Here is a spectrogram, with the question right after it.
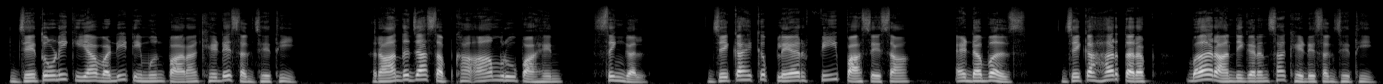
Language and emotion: Sindhi, neutral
